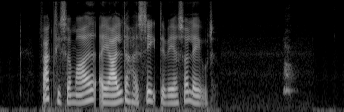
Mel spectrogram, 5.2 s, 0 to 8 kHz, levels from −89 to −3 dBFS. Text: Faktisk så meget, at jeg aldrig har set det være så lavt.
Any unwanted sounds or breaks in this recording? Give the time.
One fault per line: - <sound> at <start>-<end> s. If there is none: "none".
- bark at 4.2-4.5 s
